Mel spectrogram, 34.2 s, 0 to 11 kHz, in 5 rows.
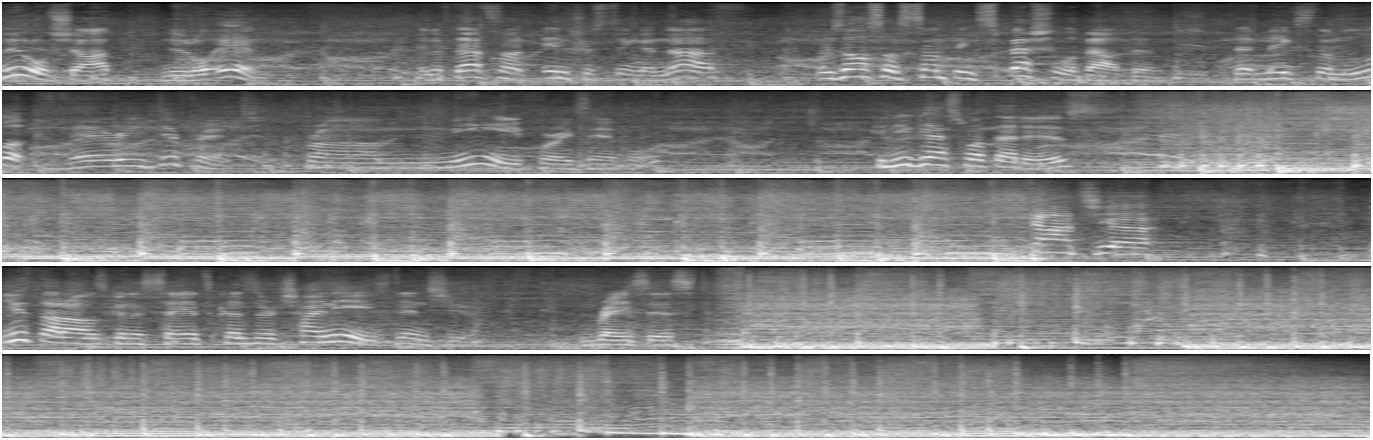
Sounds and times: Speech: 0.0s - 1.4s, 2.1s - 10.2s, 11.2s - 12.7s, 18.8s - 19.5s, 20.5s - 24.1s
Music: 0.0s - 34.2s.

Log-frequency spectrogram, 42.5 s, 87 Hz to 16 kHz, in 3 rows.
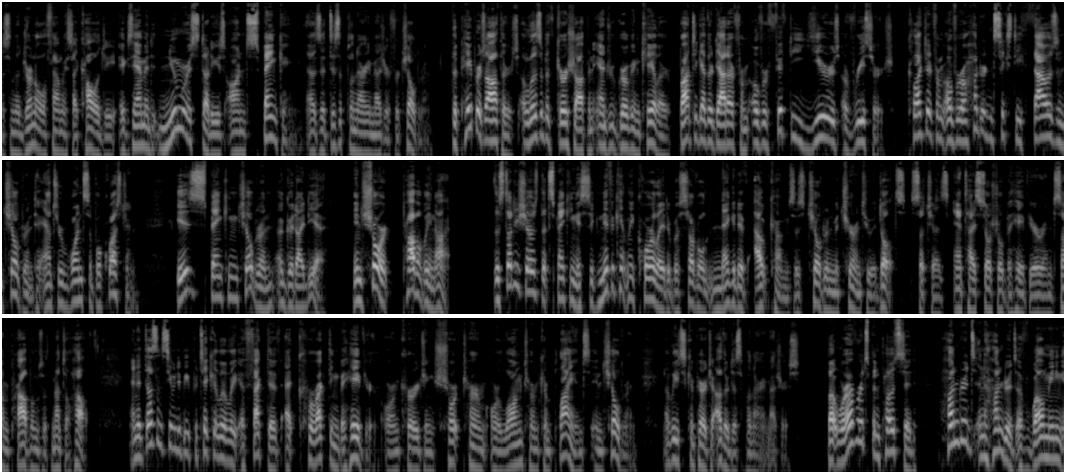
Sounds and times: Speech: 0.0s - 42.4s.

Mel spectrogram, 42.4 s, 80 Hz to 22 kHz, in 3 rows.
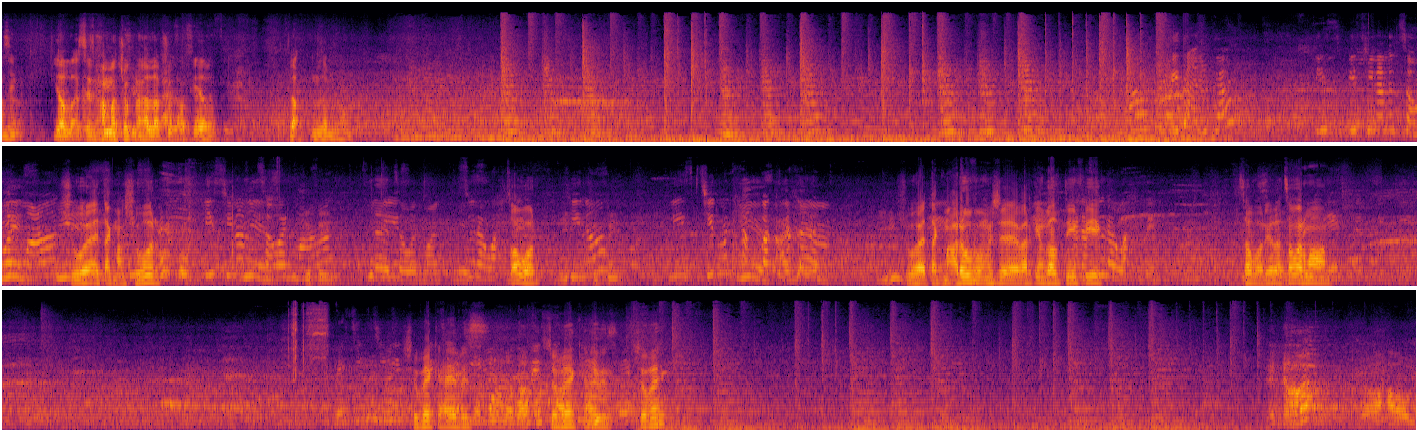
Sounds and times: Music: 3.8s - 12.4s, 34.6s - 41.0s.

